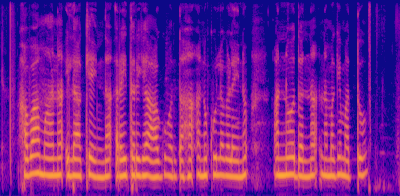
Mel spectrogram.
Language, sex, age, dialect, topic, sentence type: Kannada, female, 18-24, Central, agriculture, question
